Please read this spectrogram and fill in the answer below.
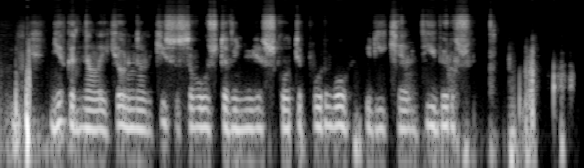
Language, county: Lithuanian, Marijampolė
